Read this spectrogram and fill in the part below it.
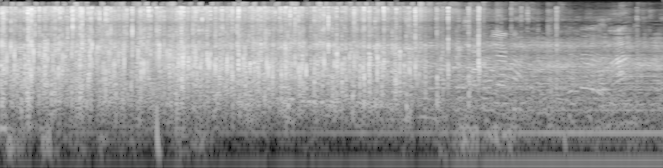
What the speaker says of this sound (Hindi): एक बार जोरदार ताली बजाएं छात्राओं के लिए।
